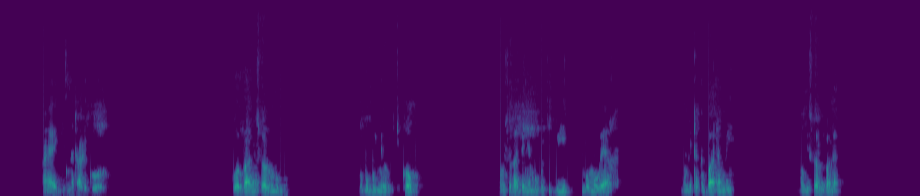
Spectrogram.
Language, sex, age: Wolof, male, 36-49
